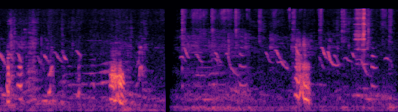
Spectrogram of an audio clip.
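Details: Grey francolin chicks calling: a busy stream of thin, high, downslurred peeps overlapping one another, broken by a few louder, harsher clucking notes about every two seconds, with a low background hum.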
